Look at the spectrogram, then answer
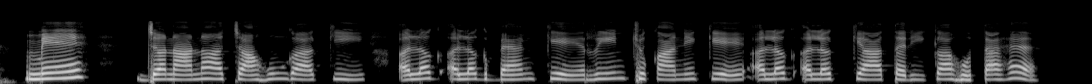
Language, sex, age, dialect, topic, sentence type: Hindi, female, 25-30, Marwari Dhudhari, banking, question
